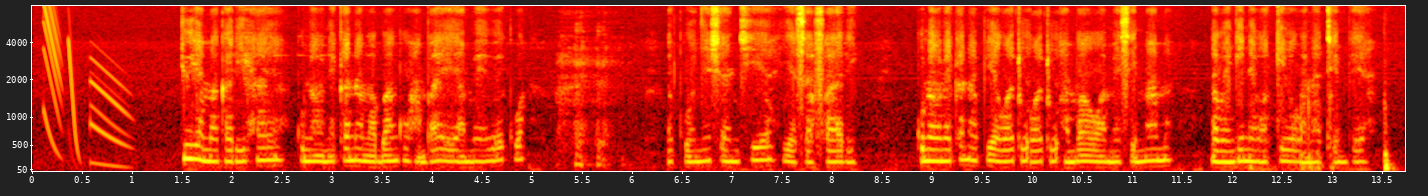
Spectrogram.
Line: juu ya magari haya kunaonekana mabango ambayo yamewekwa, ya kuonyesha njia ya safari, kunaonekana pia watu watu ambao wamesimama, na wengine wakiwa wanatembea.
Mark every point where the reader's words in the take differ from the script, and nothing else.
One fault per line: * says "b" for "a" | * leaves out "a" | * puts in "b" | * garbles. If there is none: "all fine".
all fine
